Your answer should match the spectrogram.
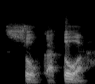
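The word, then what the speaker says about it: SOH CAH TOA: técnica llamada soca tohá yo quiero que se aprendan esta palabra así como se pronuncia recordemos acá que la h pues no se pronuncia verdad la palabra se traduce así zocato a se pronuncia de esa manera y porque es importante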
